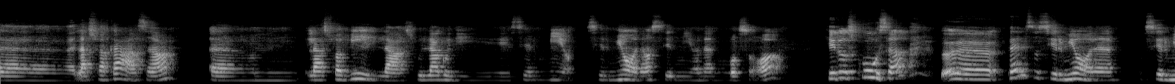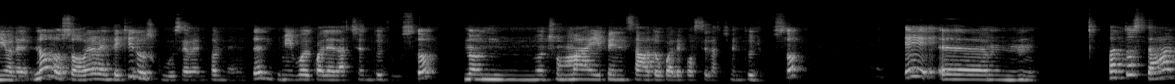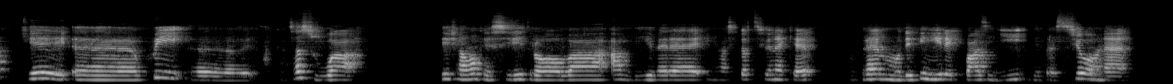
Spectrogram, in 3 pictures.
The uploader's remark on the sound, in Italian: scusate l'audio non al meglio ma ci sono stati problemi al mic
